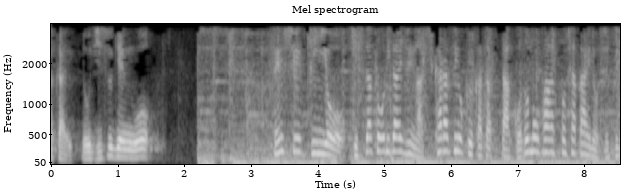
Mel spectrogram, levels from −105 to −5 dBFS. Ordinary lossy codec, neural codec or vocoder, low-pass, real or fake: MP3, 16 kbps; codec, 16 kHz in and 24 kHz out, 1 kbps, XY-Tokenizer; 3.6 kHz; fake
